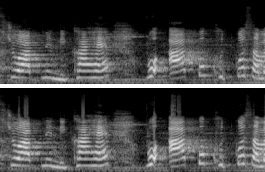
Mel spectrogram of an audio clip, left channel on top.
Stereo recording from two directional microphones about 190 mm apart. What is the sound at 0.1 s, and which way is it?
A woman's voice, 30° right (ahead or behind).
